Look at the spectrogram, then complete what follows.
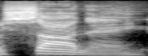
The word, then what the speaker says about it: Sane: And the other person that made a very big impact on me was Kairi Sane, or Sane, is how it would be pronounced, who has a pirate hat.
